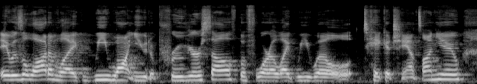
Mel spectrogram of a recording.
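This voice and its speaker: A woman with an unremarkable speaking voice talks at a medium pitch and moderate pace, using ordinary pitch variation. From US, moved from China at four. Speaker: content creator, former lawyer. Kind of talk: casual interview.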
